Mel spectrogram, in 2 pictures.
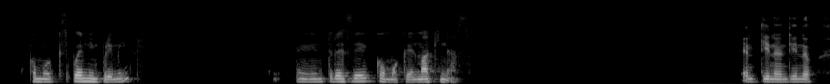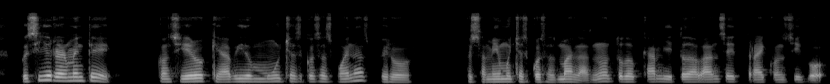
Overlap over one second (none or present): none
